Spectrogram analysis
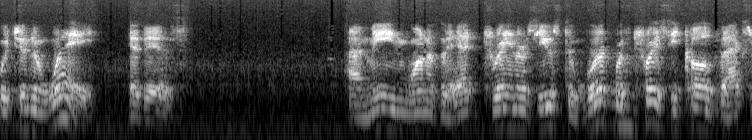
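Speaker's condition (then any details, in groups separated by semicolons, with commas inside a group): Cerebral palsy; quadriplegic, prenatal onset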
